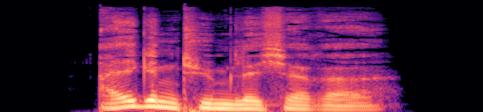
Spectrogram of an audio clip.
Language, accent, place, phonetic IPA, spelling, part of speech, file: German, Germany, Berlin, [ˈaɪ̯ɡənˌtyːmlɪçəʁə], eigentümlichere, adjective, De-eigentümlichere.ogg
- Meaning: inflection of eigentümlich: 1. strong/mixed nominative/accusative feminine singular comparative degree 2. strong nominative/accusative plural comparative degree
